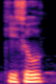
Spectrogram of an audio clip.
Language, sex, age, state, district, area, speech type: Tamil, male, 18-30, Tamil Nadu, Nagapattinam, rural, spontaneous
